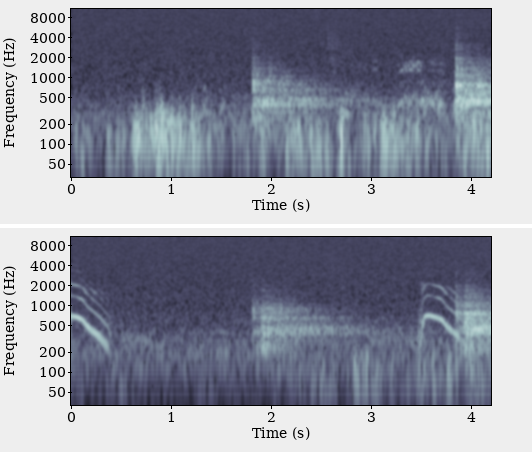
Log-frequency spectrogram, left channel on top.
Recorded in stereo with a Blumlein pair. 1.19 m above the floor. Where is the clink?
50° left, 6.5 m.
